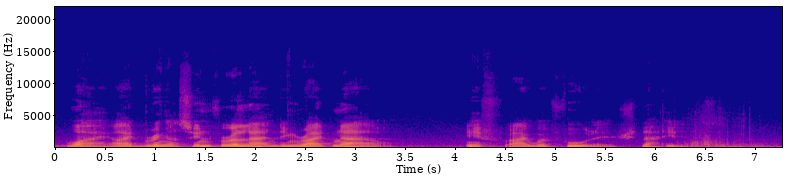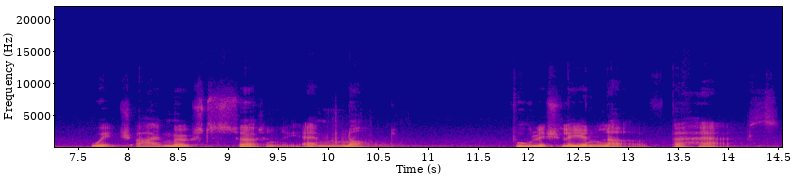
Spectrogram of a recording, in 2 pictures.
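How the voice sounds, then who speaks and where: A British voice actor fully inhabits a tender, protective male dragon in a fantasy ASMR roleplay, speaking slowly and formally and doting with endearments. His low voice is warm with vocal fry. The recording is muffled, with slight background noise.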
